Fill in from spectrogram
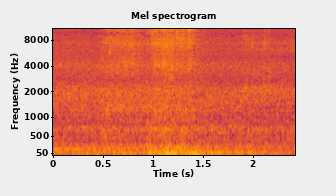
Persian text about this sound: عمدن ترافیک شهریش هم براتون فیلم گرفتم که کامل شما دیدگاه پیدا بکنید.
